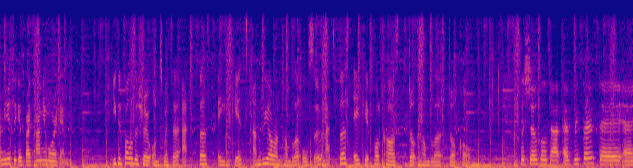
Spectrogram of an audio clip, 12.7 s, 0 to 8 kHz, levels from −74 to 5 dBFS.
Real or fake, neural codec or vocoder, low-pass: real; none; 7.2 kHz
